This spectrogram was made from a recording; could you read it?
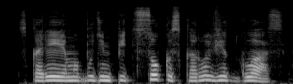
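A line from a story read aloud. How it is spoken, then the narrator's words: Gloomy grimace. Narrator (Russian): мрачно скривилась Надя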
